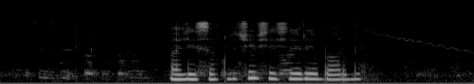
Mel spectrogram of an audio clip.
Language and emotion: Russian, neutral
